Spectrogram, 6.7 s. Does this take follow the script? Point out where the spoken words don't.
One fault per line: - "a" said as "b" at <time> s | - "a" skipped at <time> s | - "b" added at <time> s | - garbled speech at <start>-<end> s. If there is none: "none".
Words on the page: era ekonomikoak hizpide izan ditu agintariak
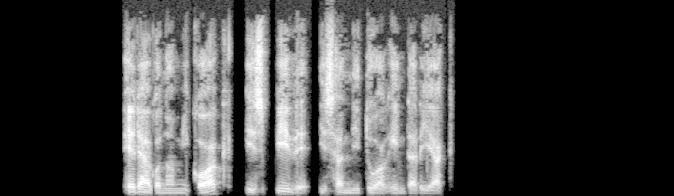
none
